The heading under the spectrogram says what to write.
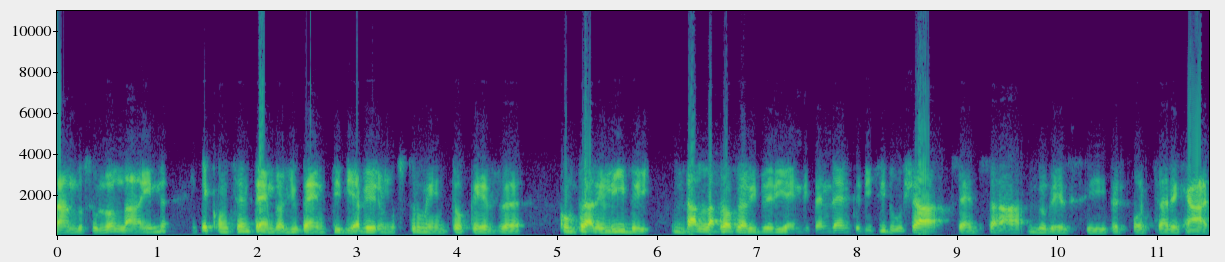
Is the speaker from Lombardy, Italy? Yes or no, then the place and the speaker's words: no; Florence, Tuscany, Italy; io che sono di Firenze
